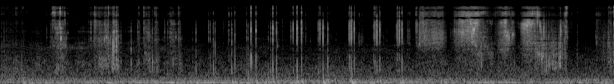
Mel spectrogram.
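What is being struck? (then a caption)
Concrete paving slab. Long coral acrylic nails scratch along the surface and dark joint lines of solid, rain-wet concrete paving slabs. The result is a run of bright, gritty rasping strokes in quick succession over a steady low rumble.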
